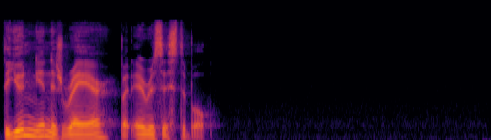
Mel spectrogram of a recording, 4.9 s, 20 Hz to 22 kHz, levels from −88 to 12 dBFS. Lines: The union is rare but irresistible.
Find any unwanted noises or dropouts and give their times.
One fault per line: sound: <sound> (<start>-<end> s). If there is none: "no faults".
no faults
